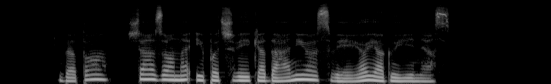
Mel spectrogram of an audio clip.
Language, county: Lithuanian, Kaunas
